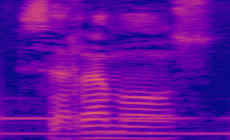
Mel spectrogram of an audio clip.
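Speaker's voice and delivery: calm, measured phrases with long pauses; guided meditation. Acted. Guide leading listeners through breathing and relaxation, calm meditation voice. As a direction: lead the breathing unhurriedly, phrase by phrase.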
